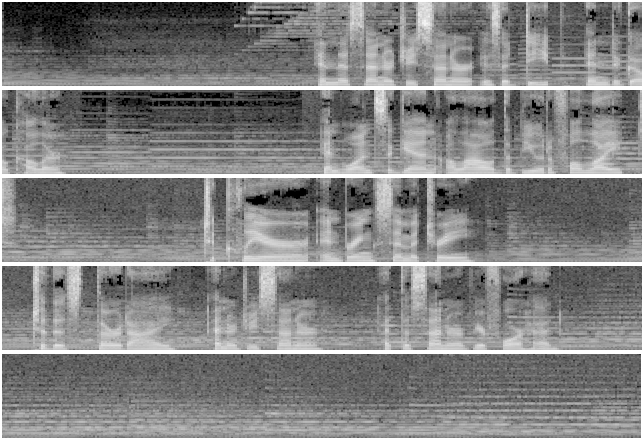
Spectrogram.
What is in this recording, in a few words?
meditation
